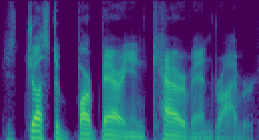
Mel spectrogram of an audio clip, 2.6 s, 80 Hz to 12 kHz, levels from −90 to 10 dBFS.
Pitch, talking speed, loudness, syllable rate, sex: 95 Hz, 140 wpm, -21 LUFS, 4.6 syllables/s, male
